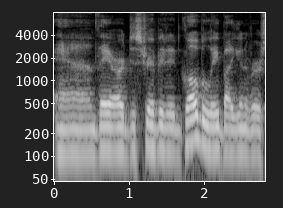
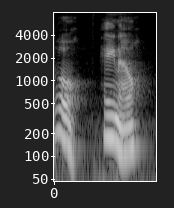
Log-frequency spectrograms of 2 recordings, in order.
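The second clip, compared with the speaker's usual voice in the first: rough, poor celebrity voice; 4 semitones higher than usual. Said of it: "that wasn't a very good imitation".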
